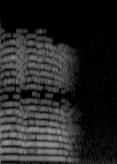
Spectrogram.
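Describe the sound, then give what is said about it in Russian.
A child cries out in one sustained, high-pitched wail lasting under a second, fairly clear, inside a building, then cuts off into quiet background. “Детская.”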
